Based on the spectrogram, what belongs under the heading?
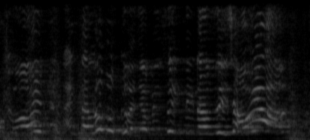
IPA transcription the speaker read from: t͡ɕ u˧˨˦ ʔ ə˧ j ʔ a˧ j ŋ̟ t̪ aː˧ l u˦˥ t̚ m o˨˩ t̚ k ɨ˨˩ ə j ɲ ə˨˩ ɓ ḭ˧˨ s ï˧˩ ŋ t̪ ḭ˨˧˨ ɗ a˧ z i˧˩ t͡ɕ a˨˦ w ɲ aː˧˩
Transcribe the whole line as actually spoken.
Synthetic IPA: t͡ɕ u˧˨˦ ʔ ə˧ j ʔ a˧ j ŋ̟ t̪ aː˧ l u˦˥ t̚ m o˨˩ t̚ k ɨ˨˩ ə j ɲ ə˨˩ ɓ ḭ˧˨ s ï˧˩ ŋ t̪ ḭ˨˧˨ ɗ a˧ z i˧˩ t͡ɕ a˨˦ w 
